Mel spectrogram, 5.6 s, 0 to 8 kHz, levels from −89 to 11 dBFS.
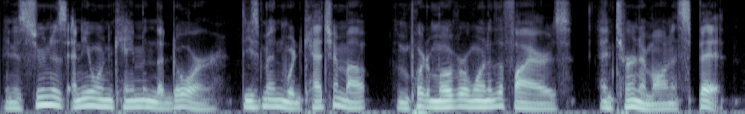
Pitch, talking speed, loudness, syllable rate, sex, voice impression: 115 Hz, 310 wpm, -15 LUFS, 7.1 syllables/s, male, masculine, adult-like, slightly clear, slightly fluent, refreshing, sincere, slightly kind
